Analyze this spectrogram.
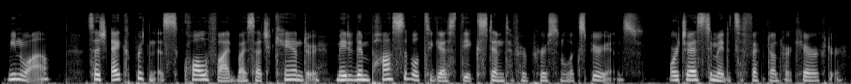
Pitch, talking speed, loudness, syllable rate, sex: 195 Hz, 185 wpm, -20 LUFS, 6.3 syllables/s, female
